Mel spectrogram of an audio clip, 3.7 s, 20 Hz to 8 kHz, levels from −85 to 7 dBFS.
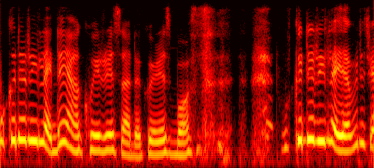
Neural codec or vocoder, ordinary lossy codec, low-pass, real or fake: none; Opus, 32 kbps; 7.2 kHz; real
